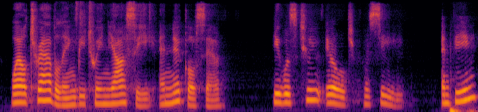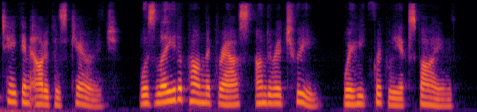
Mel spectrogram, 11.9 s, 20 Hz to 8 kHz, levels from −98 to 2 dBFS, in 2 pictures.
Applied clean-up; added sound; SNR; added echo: neural mask model DeepFilterNet 3.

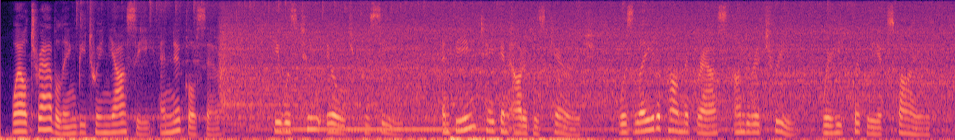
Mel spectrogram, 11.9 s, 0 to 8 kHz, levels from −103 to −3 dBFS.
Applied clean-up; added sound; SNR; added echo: none; Trickle, dribble / Bathtub (filling or washing) / Water tap, faucet; 2 dB; none.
